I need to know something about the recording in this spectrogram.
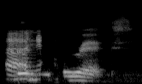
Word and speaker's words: pneumothorax: Pneumothorax.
